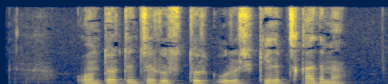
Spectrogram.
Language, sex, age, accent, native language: Uzbek, male, 12-17, Andijon, Uzbek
